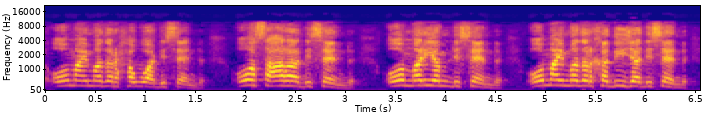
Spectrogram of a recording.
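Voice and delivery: loud, high calls falling on each "descend"; crying out loudly. Retold or imitated. Lady summoning the mothers from heaven, loud retold crying out. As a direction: imitate a loud, grieving summons. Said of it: "She was crying loudly".

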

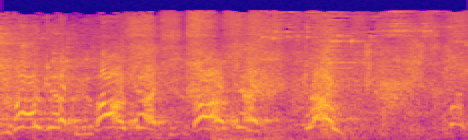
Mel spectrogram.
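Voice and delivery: very high, very loud shrieks; terrified screaming. Real, not acted. Player screaming to get away, terrified. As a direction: shriek in sudden fright, again and again. Sudden scare in game.

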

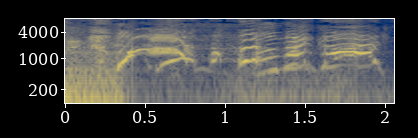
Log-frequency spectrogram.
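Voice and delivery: high, drawn-out shout of shock; startled shout. Real, not acted. In the storm, shouting in fright at a close strike. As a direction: cry out as the bolt hits near.

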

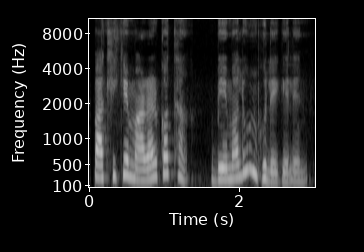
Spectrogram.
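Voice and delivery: ordinary delivery

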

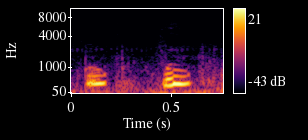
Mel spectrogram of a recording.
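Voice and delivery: high playful mock horn beeps, softly. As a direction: beep like a little bike horn. Mimicking a horn on bike.

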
